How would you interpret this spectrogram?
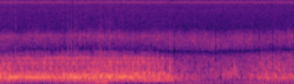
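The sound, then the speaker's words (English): A car engine rumbles loudly with a steady droning note, then the sound drops away as the vehicle pulls off, leaving a lower, fading hum. No voices. “And tell Warren to give the car a good tune-up.”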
